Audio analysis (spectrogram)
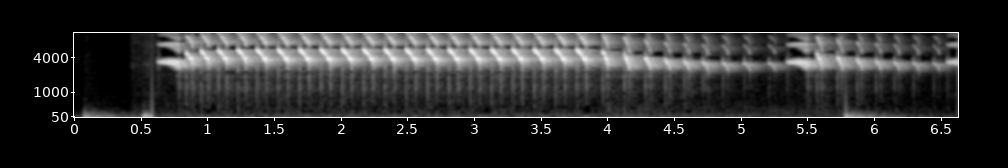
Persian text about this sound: چقدر قشنگ شنیدن صدای قناریا توی جنگل به به حالا یکم به این صدای زیبا گوش کنین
